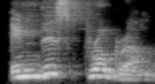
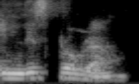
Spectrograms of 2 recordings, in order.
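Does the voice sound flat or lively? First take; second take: lively; flat. First: It is said brightly, with a lifted voice. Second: It is said flatly, with little energy. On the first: The speaker calls it right. "so you have to take your voice up" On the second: The speaker calls it wrong. "not in this program"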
